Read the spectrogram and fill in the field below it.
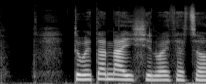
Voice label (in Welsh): "naill", Welsh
